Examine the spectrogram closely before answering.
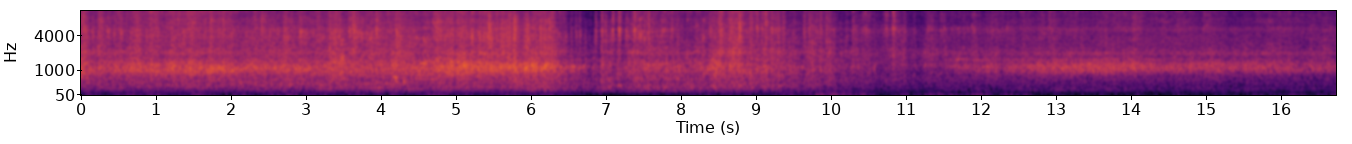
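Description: A steady murmur of a busy city street carries outdoors.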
